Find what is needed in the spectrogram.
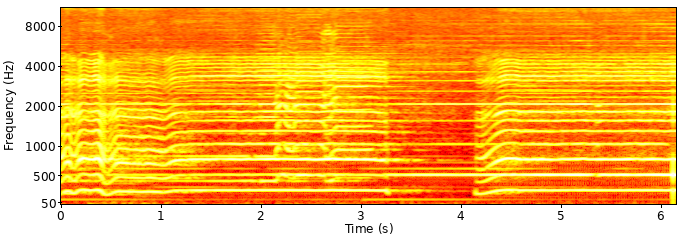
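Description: Female Carnatic vocal with violin accompaniment: a sung melodic line with sliding, oscillating ornaments (gamakas) and long held notes, the violin following her, over a steady drone, with no percussion.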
